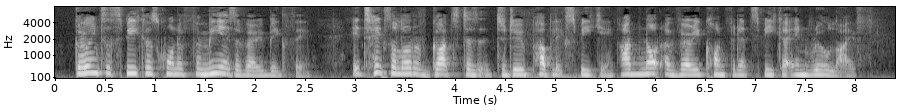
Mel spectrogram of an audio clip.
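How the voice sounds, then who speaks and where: A woman's somewhat breathy voice at medium pitch, moderate pace and ordinary pitch variation. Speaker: YouTuber and religious debater. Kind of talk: personal vlog monologue. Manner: hesitant.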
